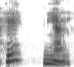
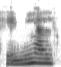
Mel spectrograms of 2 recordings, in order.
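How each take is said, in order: First: "genial" split ge-nial with a clear pause; divided into syllables. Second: Said in the usual way. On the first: Shown as a demonstration. Teacher showing how the diphthong stays together, "genial" split ge-nial. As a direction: say "genial" as two separate chunks, ge, nial. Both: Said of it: "quedaría dividida genial".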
